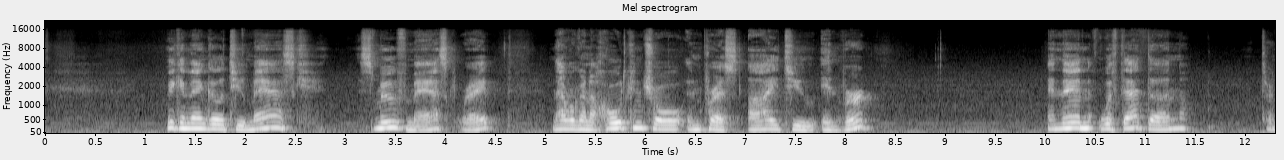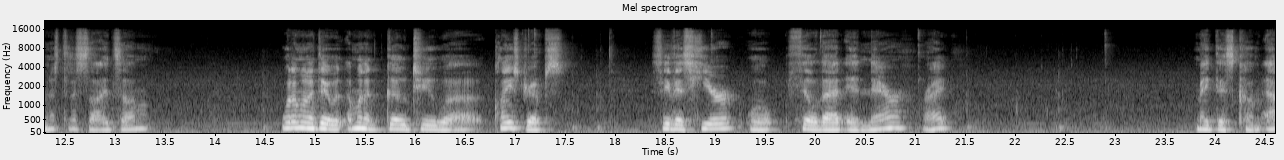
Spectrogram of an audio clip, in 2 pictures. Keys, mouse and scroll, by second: 1.9 click, 3.2 click, 7.1 ctrl+i, 11.7 middle click, 13.0 middle click, 17.2 click, 17.6 middle click, 19.0 click, 21.5 middle click, 22.9 click.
